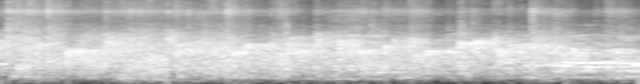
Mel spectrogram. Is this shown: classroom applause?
yes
